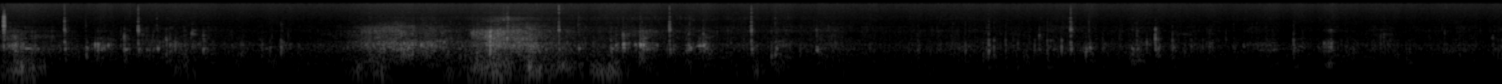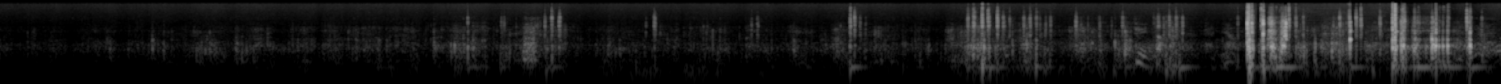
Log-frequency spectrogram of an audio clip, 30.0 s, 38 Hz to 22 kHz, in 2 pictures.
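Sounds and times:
bike clicking and rattling: 19.6s - 20.8s, 21.4s - 30.0s.

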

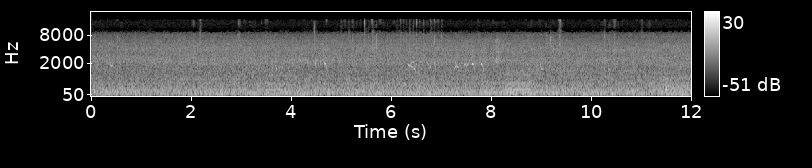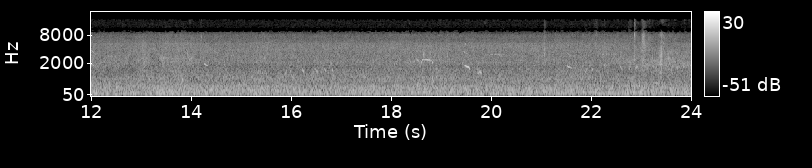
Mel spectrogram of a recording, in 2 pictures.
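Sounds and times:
waterfall rushing: 0.0s - 24.0s
goslings peeping: 1.8s - 23.9s.

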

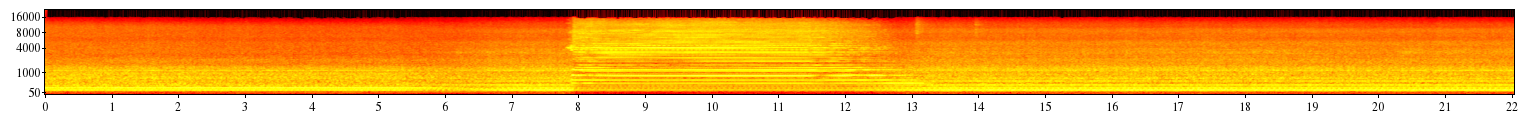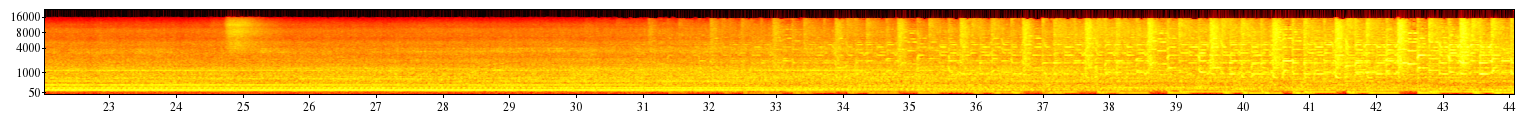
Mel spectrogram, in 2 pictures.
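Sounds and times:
locomotive engine drone: 0.0s - 44.0s
train horn: 7.8s - 13.4s
brief air hiss: 24.7s - 25.6s.

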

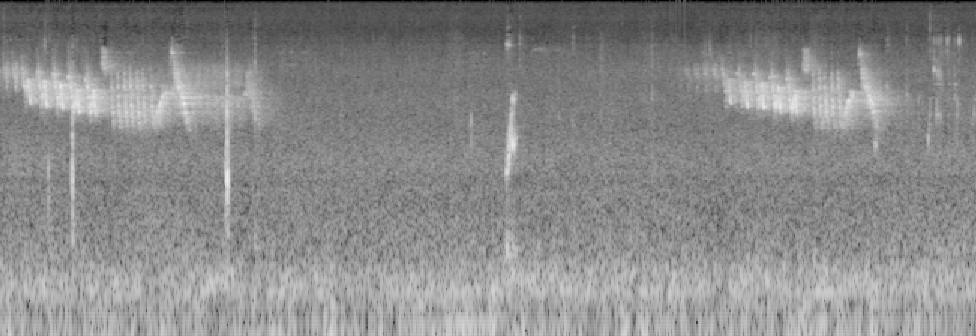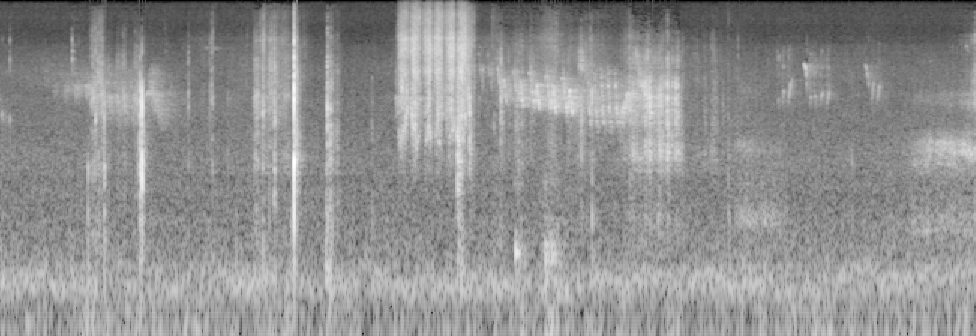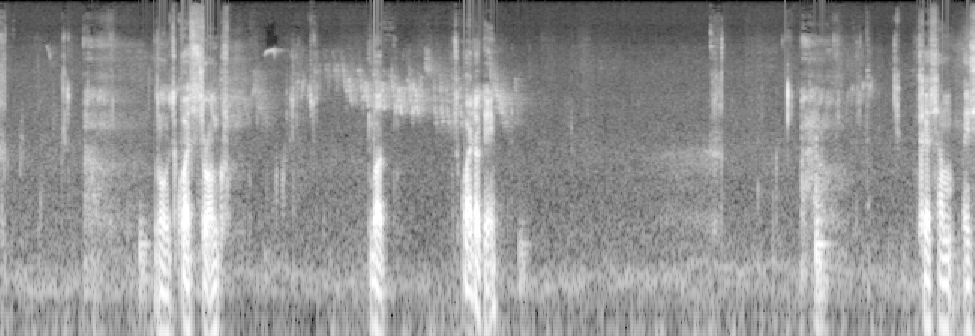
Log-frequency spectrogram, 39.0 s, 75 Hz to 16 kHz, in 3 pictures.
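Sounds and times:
faint birds chirping: 0.0s - 16.4s, 18.0s - 39.0s
paper packet crinkling: 21.4s - 22.2s.

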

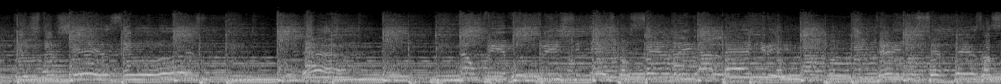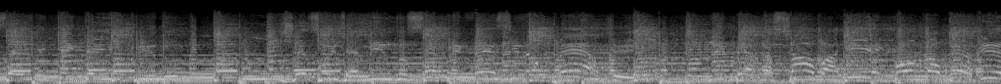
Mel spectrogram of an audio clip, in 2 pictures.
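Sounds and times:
live band playing: 0.0s - 20.0s
man singing: 0.0s - 20.0s.

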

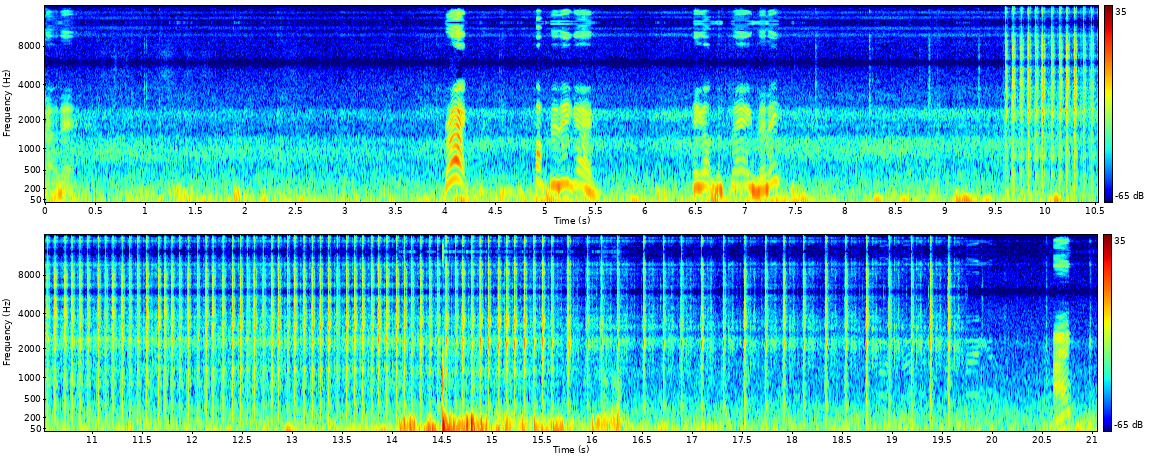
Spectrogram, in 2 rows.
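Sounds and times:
paintball marker firing: 9.6s - 19.8s.

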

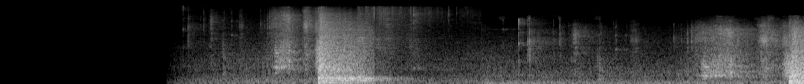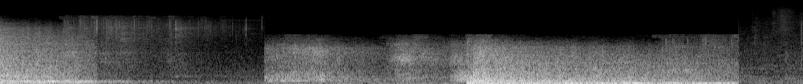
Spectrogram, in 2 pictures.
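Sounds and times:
low rumble: 10.7s - 15.4s.

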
